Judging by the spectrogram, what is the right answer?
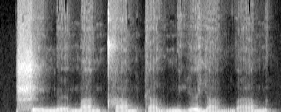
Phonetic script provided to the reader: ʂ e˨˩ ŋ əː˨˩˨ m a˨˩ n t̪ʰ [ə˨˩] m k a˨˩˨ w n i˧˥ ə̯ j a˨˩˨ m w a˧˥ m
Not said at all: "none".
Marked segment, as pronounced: a˨˩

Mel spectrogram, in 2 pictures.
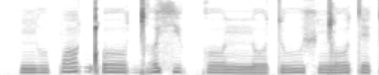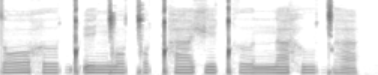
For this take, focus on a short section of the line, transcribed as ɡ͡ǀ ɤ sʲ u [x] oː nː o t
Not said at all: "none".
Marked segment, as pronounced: kː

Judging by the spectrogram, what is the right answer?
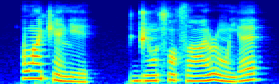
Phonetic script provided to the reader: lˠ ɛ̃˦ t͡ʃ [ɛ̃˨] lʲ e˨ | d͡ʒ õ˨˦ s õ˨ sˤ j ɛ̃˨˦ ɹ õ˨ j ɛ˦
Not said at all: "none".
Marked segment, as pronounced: ɛ̃˨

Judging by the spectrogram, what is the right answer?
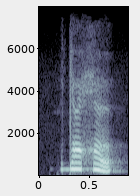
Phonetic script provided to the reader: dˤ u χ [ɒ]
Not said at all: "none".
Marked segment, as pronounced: ʌ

